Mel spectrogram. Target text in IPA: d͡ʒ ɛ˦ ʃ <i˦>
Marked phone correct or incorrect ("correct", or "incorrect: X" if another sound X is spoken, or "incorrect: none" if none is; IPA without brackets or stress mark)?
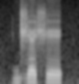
incorrect: e˦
